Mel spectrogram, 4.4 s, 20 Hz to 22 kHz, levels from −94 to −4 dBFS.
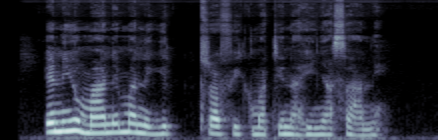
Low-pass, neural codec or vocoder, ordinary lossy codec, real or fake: none; none; none; real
